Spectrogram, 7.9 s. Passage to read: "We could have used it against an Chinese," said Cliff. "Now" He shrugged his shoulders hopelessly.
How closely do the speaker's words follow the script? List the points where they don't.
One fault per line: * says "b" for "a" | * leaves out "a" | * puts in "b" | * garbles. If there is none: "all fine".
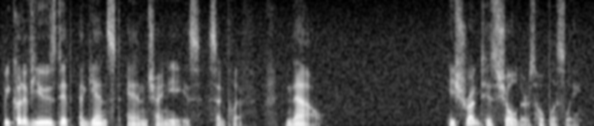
all fine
